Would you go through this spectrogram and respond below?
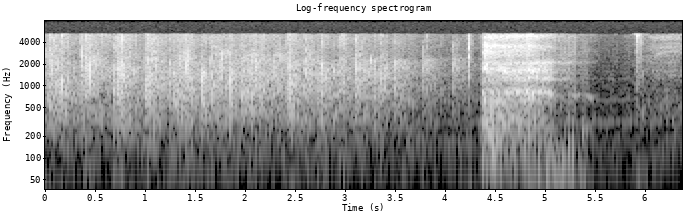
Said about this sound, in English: Go ahead and give the Lord a hand clap of praise as you're being seated.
